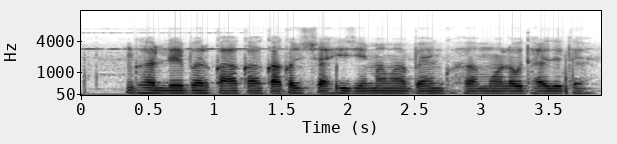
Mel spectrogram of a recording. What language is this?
Chhattisgarhi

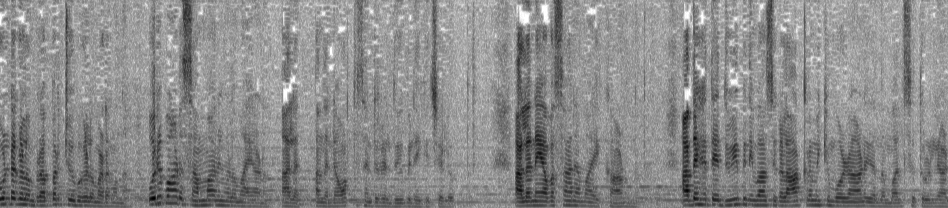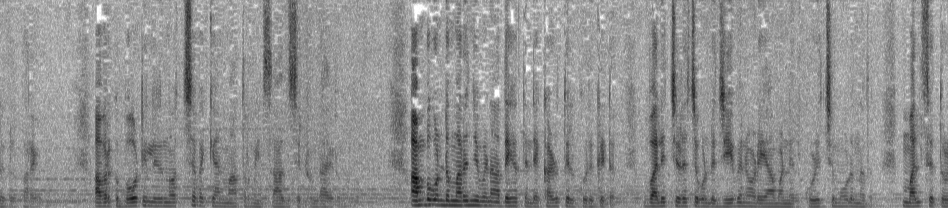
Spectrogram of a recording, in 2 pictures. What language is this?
Malayalam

